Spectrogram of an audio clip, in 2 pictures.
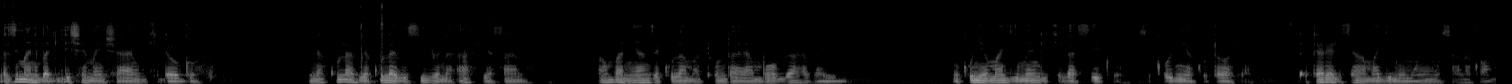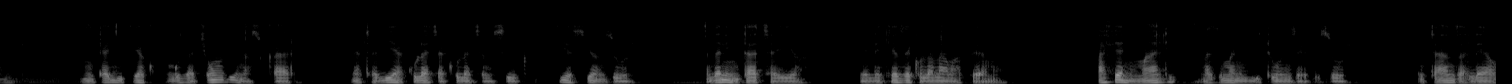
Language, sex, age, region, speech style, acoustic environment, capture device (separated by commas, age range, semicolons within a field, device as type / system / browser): Swahili, male, 25-34, Kenya, relaxed, silence, mobile / Linux / Chrome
